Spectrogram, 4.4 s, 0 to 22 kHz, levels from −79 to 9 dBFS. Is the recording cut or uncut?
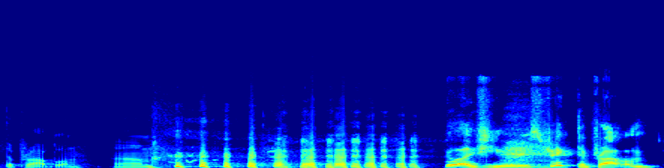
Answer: uncut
